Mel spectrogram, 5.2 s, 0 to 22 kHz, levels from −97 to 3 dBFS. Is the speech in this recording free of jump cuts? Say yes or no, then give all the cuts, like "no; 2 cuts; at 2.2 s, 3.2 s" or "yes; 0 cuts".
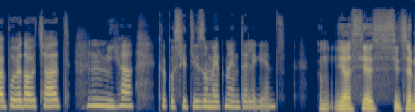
no; 1 cut; at 1.0 s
